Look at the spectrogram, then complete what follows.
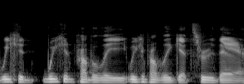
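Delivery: ordinary talk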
